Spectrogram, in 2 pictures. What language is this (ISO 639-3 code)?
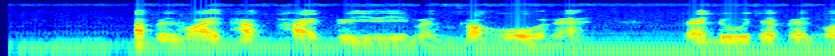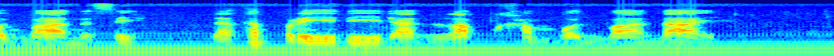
tha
